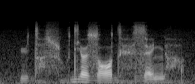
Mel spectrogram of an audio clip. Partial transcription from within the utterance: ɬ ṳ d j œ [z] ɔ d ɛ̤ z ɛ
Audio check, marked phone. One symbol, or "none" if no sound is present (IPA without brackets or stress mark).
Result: z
